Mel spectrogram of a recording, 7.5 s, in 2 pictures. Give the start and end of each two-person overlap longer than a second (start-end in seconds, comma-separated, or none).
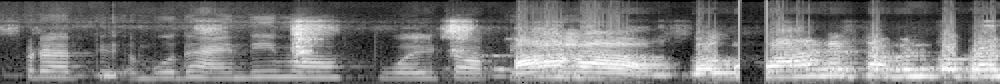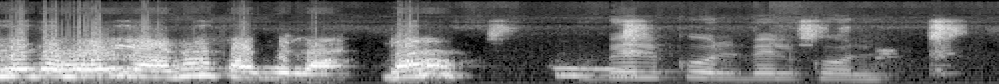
none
